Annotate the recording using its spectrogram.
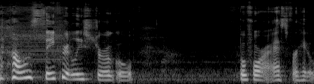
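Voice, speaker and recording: Over noticeable background noise, a woman talks very fast in a fairly high pitch. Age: 20s. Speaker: stay-at-home mom vlogger. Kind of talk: casual vlog talk. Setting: at home. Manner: casual, hesitant with repetitions.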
